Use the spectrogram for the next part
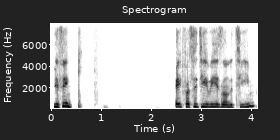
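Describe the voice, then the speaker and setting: A woman's voice: fairly high pitch, measured pace, creaky, dry recording, clean studio sound. A woman chatting casually as a co-host on a live stream, reading out and reacting to comments. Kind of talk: casual chat.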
